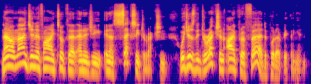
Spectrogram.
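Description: A man's voice: fairly high pitch, big pitch swings, a little fast, a bit bright, husky, voice pushed up, exaggerated voice. A man voicing a cocky, lewd male vampire in an audio roleplay, with pompous, bawdy boasting.

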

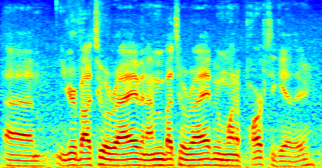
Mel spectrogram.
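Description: A man's voice: on the low side, level tone, racing. A man in his thirties chatting casually and loosely as a vlog host, recorded on location with a small handheld mic. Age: 30s. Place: in a moving car and outdoors in a parking lot. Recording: outdoor urban and car noise.

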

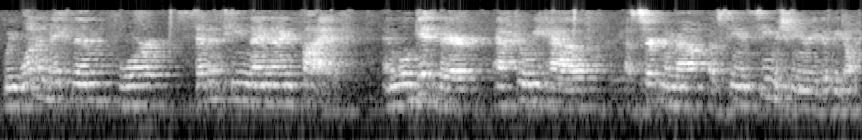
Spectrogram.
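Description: A man's voice: fairly high pitch, slight background noise. A man giving an enthusiastic conference keynote, laughing along with the audience at times. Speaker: keynote speaker. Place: large conference hall. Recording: echoey hall, lo-fi, from a distance.

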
